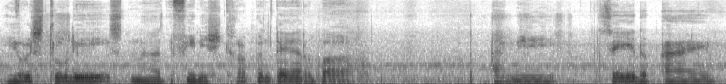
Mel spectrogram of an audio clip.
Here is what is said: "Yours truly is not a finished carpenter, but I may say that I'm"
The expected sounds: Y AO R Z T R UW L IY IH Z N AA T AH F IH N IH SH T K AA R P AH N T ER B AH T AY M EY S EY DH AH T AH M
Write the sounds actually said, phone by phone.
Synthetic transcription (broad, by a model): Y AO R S T AO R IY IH S N AA T AH F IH N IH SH K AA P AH N T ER B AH T AY M EY S EY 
